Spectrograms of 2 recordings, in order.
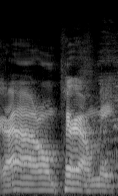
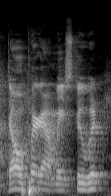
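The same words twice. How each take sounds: First: Put-on slow "don't pick on me" in a Philly accent. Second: Put-on louder, laughing "pick on me, stupid" in a Philly accent. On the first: Imitating friend Keith's Philly accent, slow and whiny. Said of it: "That's just his accent". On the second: Imitating friend Keith's Philly accent, laughing and louder. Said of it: "And Keith's like".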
